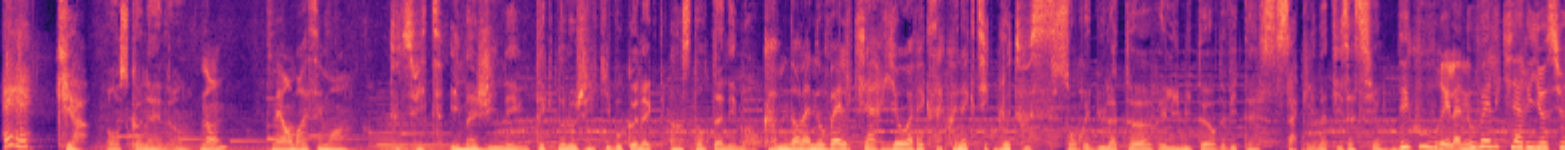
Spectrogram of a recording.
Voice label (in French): radio; KIA RIO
